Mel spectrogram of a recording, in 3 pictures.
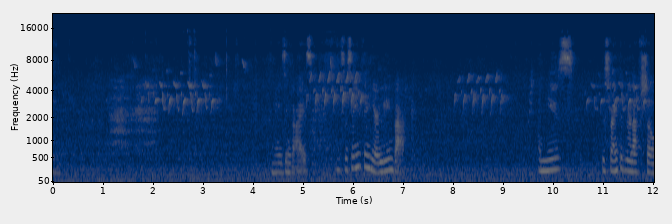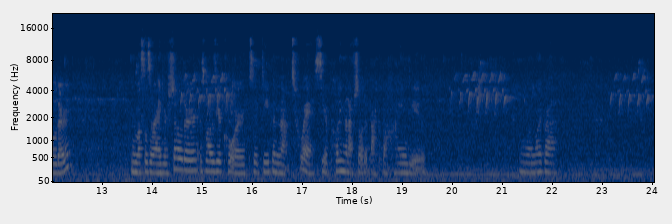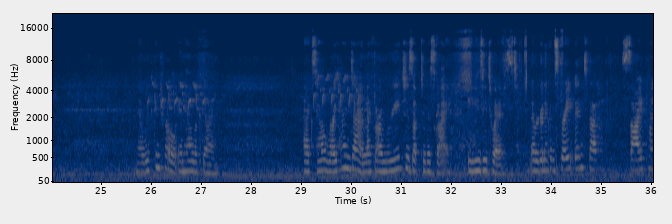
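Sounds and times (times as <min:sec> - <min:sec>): songbird chirping: 0:00.0 - 0:16.3, 0:19.2 - 0:28.0, 0:28.9 - 0:36.0
faint outdoor background noise: 0:00.0 - 0:36.0
steady low background hum: 0:00.0 - 0:36.0
small bird chirping: 0:01.6 - 0:04.0, 0:05.2 - 0:06.4, 0:19.9 - 0:21.3, 0:23.0 - 0:24.2.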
